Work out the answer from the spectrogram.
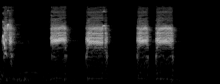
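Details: Wild black francolin calling outdoors, loud harsh grating notes in a rhythmic phrase: one note, then two paired notes, a pause, and another close pair, all quite high and rasping against a silent background.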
